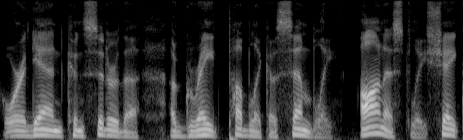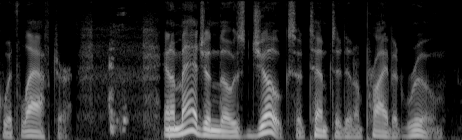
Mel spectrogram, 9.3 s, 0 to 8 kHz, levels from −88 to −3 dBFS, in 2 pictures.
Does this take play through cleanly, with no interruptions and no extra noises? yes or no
no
